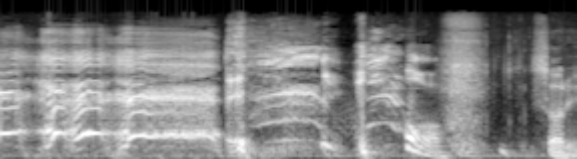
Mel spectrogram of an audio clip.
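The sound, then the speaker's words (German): A person loudly imitates a rooster crowing, a long strained cock-a-doodle-doo followed by a few short throaty crowing bursts. “Kannst du vielleicht für alle, die jetzt dazu neigen, müde zu werden, nochmal den Gockel machen?”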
